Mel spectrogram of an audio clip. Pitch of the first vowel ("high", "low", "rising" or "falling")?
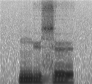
falling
